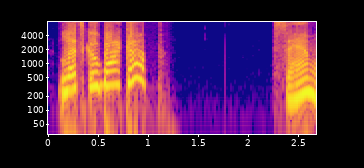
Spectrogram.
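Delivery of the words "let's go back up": high eager call; excited. Acted. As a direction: bounce with excitement. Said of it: "said the kids".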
